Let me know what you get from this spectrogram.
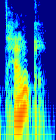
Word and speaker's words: Tangk: I'm guessing it's Tank. Yeah. But it's spelled weirdly, it's like T A N G K.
